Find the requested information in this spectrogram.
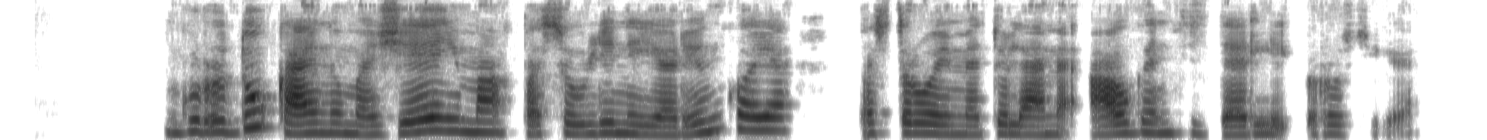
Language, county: Lithuanian, Alytus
